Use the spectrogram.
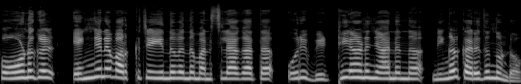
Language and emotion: Malayalam, angry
